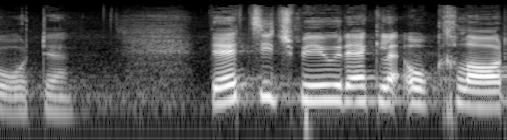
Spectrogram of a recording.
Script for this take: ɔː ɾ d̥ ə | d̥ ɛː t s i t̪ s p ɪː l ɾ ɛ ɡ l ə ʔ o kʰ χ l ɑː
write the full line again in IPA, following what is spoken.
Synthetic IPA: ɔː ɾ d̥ ə | d̥ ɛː t s i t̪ ʃ p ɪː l ɾ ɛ ɡ l ə ʔ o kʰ χ l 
